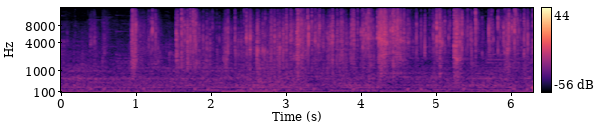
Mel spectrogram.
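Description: Crinkling of small plastic wrapper packets being handled: a dense run of crackles that starts about a second in and grows louder toward the end.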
